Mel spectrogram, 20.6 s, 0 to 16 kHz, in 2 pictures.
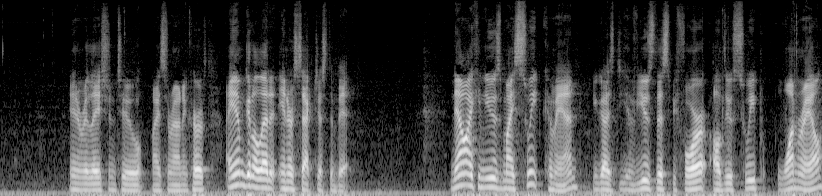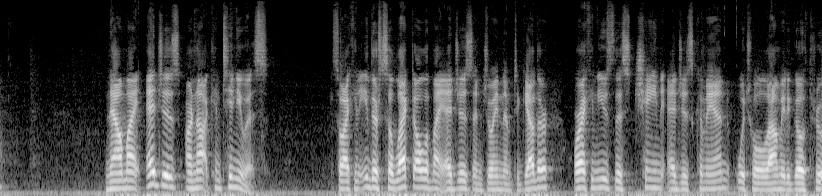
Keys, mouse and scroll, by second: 0.7 click, 2.4 right click, 6.1-6.5 scroll, 8.3-9.9 typing, 14.1 Return, 19.5 click.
